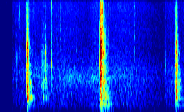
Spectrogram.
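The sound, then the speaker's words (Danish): A car's boot lid is opened, giving a hollow, tinny clunk like a cheap tin can. Three sharp, loud knocks stand out, with a fainter tap after the first, over quiet background. “Når man åbner bagagerummet, så lyder det simpelthen som om, at det er en meget billig blikspand, at man åbner.”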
